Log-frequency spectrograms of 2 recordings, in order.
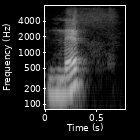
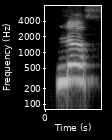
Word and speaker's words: neuf: Is it nef? Nuff. Nuff.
